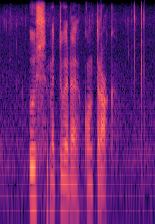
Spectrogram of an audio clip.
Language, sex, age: Afrikaans, male, 21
